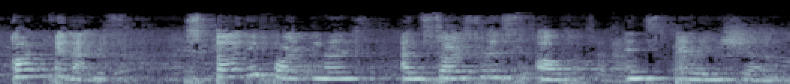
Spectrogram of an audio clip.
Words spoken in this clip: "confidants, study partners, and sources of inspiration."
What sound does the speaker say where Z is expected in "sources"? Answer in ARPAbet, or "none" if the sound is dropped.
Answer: S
